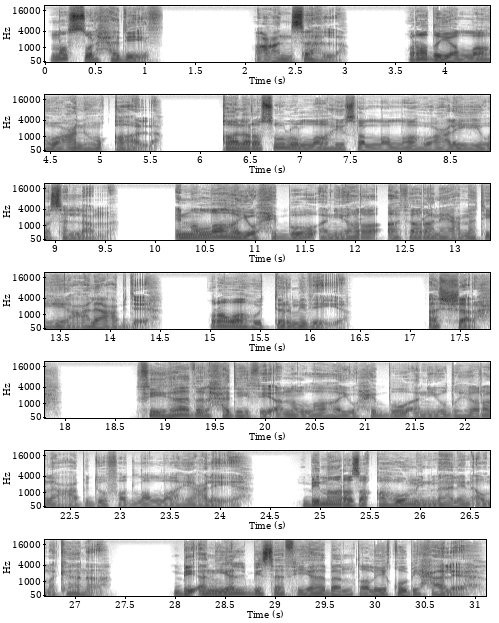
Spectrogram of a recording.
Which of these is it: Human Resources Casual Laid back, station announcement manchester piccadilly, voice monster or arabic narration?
arabic narration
